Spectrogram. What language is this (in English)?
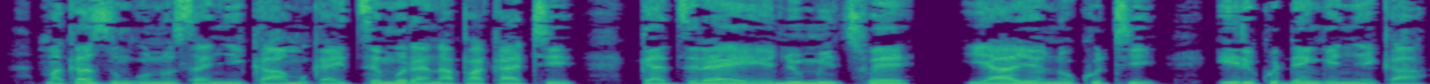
Shona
